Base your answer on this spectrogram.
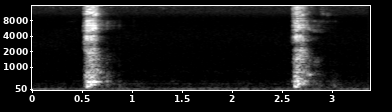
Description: My cat has been having this weird cough for months. It is not a hairball.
